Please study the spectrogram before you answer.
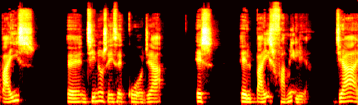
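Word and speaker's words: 国家: que la palabra país en chino se dice cuya es el país familia Ya es familia y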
